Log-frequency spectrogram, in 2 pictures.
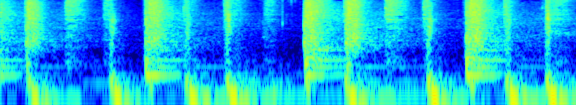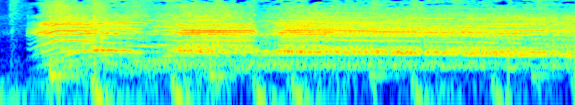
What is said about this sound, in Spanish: Y nos robamos a todos los invitados de Jordi Rosado a que vinieran a gritar.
